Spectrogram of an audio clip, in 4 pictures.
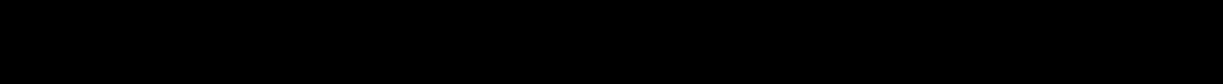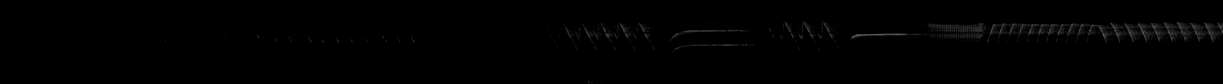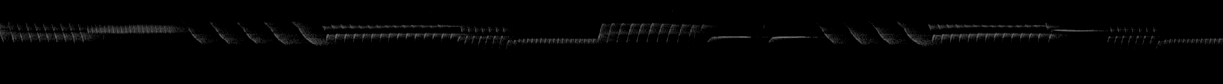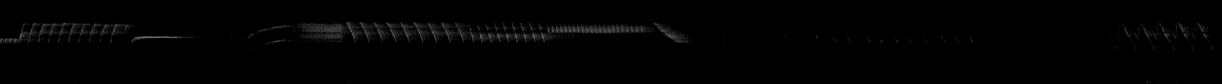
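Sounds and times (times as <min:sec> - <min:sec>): songbird trilling and whistling: 0:17.7 - 0:43.7, 0:47.7 - 0:48.9.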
